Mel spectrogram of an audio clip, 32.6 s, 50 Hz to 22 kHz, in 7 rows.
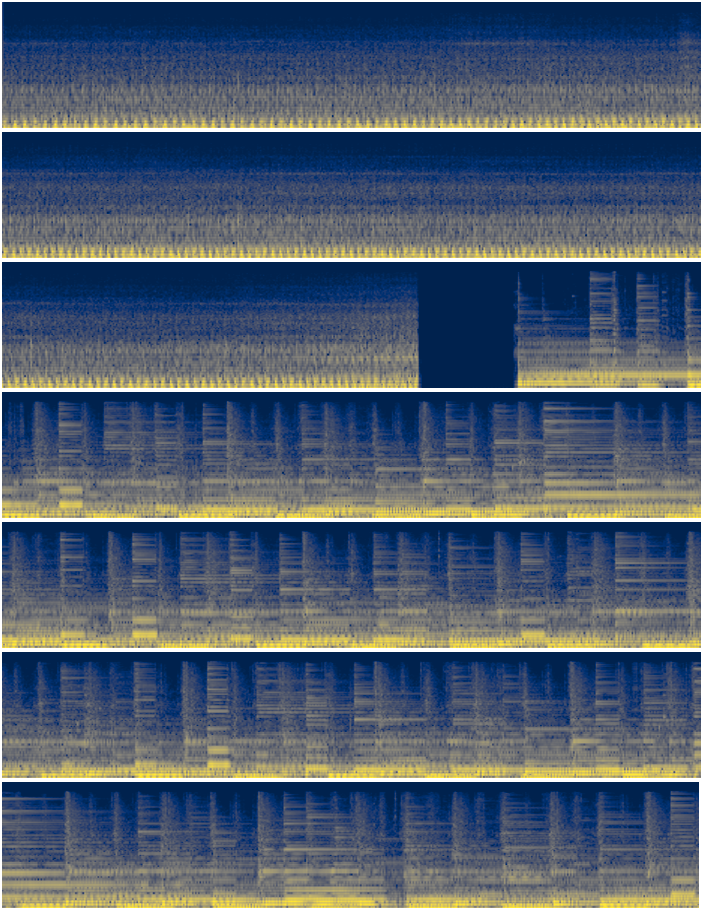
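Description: Suzuki DR650's single-cylinder engine running steadily under way. About twelve seconds in the sound cuts out for a moment, and strummed acoustic guitar music with a steady beat takes over.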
